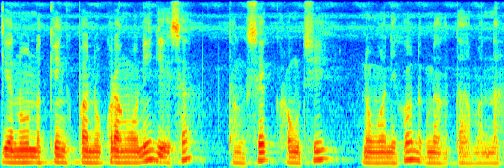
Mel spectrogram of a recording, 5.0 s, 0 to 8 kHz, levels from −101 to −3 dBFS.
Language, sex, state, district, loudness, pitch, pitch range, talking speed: Garo, male, Meghalaya, West Garo Hills, -20 LUFS, 110 Hz, 100-150 Hz, 120 wpm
